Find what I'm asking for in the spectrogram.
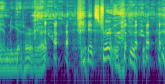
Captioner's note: laughing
